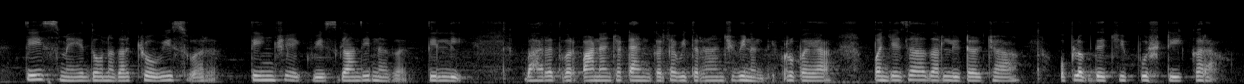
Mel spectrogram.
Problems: none marked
